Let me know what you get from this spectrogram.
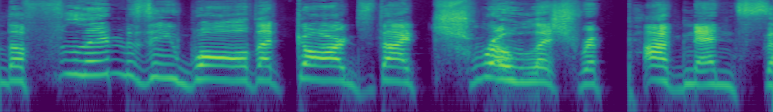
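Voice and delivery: high, slow, furious outburst; outraged shout. Acted. Knight driving off the visitor who insulted Diogenes, furious shout. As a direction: rise to a scandalized roar at the affront.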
